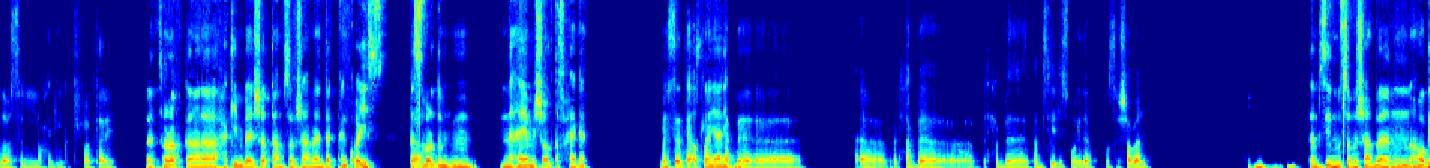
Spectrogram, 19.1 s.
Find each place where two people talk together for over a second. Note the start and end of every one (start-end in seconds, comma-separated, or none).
none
